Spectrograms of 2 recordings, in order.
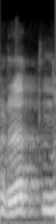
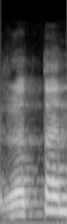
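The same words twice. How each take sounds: First: रत्न, no vowel between त and न; clustered त्न in रत्न; रत्न with half त. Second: रतन, vowel added between त and न; wrong रतन with extra vowel; रतन with full त. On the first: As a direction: join त straight to न in रत्न. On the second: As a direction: split त्न into त-न in रतन. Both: Shown as a demonstration. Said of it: "रतन नहीं होता".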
